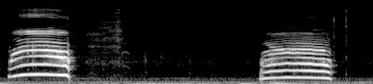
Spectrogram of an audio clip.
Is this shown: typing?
no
